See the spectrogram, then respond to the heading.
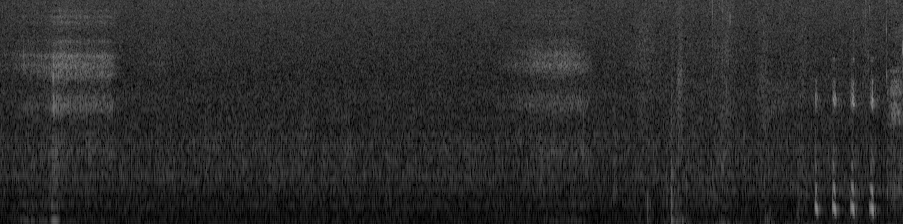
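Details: Large Newfoundland dog deeply asleep in a strange position after a long weekend of yard work: soft snoring on two slow breaths, then short rhythmic snuffling snorts.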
